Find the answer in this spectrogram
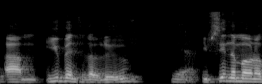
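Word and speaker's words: Louvre: it's like I don't know go to the lou that we pronounce it the Lou and you I get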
